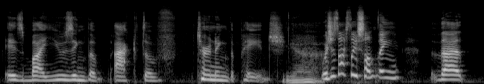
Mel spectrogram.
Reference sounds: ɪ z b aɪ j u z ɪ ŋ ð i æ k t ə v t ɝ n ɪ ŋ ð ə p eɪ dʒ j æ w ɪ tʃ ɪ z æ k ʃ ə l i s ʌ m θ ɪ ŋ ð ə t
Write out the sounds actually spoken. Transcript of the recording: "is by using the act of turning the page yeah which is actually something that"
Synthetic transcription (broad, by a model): ɪ z b aɪ j u z ɪ ŋ ð i æ k t ə v t ɝ n ɪ ŋ ð ə p eɪ dʒ j æ w ɪ tʃ ɪ z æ k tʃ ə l i s ʌ m θ ɪ ŋ ð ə t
